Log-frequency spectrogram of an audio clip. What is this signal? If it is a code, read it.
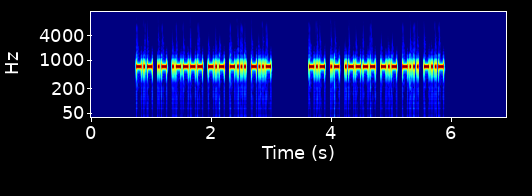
Morse code, heard as a keyed tone, about 40 wpm, 700 Hz. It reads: KA1KBX KA1KBX
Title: USA Call Signs - 6 Characters - Repeated 2x - 40wpm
